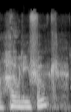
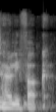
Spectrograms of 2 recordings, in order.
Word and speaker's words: Holy Fuck: Please, can we have more Holy Fook? You're not pronouncing it right, I Steve. know. I was just a bit edgy there. It's Holy Fuck, the little Chinese fella.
